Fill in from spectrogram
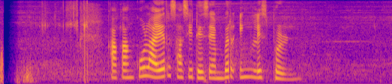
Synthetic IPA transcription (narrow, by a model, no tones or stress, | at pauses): kakaŋkulaɪrsasid̪̥e̤sɛmbərɪŋlɪsb̥ɔrn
